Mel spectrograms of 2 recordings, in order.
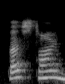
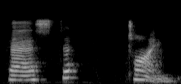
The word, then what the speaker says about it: pastime: And we pronounce it pastime. We don't pronounce it past time. It's not two words, it's just one word. And actually, it's pastime, one word, pronounce it with one T, and you spell it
